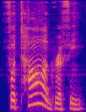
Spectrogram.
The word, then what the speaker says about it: photography: emotional emotional educational uh one that i find interesting because people always make mistakes with it is graphy or oh graphy it should be really let's see if i can change that oh graphy uh so i would say photography autobiography but i say the word photograph photograph the stresses on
